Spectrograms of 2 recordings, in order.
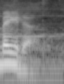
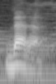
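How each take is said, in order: First: The first vowel sounds like the vowel in bait. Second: The first vowel sounds like the vowel in bet. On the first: The speaker calls it wrong. "not beta" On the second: The speaker calls it right. "it is betta"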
